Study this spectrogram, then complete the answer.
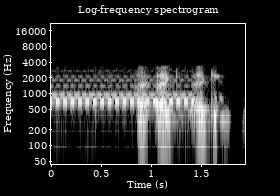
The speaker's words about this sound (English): Is that your phone ringing? Not my phone.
